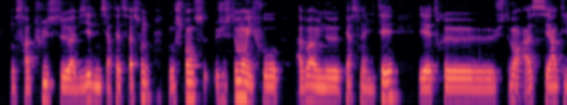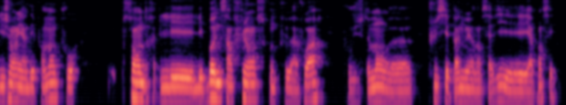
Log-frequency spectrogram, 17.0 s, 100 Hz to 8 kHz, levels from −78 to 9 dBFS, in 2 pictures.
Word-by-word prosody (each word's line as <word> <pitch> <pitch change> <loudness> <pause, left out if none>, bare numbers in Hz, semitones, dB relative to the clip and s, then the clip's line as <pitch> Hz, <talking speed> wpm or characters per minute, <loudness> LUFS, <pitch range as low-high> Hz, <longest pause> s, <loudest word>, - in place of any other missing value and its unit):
on 105 - -7
sera 105 0 -3
plus, 120 +1 -3
heu, 105 -1 +5
habillé 105 +4 +2
d'une 110 -1 0
certaine 110 - -2
façon. 120 +4 -1 0.3
Donc 105 +1 -4
je - - -6
pense, 130 -1 +2
justement, 130 +4 +2
il 115 -3 +3
faut 110 -1 -1 0.2
avoir 115 +2 +3
une, 105 0 +2
heu, 105 -1 +2
personnalité 130 +8 0 0.3
et 105 - +3
être, 105 +1 +1
heu, 105 -1 +2
justement 110 +3 -3
assez 105 +2 0
intelligent 110 +2 0
et 110 -2 +2
indépendant 105 +5 -2
pour 105 -4 -4 0.6
prendre 130 -3 +2
les 105 0 +3
les 105 +1 -1
bonnes 130 +3 +7
influences 120 +2 -1
qu'on 105 -1 -8
peut 105 +1 -6
avoir, 120 +7 0 0.2
pour 95 - -16
justement, 100 +2 -2
heu, 95 +1 -4 0.2
plus 115 - -7
s'épanouir 100 -1 -1
dans 95 - -6
sa 95 -1 -6
vie 110 +3 -4
et 95 -1 0
avancer. 115 +6 -7
105 Hz, 160 wpm, -22 LUFS, 100-115 Hz, 0.6 s, bonnes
